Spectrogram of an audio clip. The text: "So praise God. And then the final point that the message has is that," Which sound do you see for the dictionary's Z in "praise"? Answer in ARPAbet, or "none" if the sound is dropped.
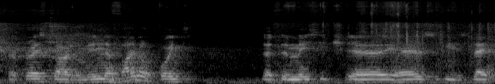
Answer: S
